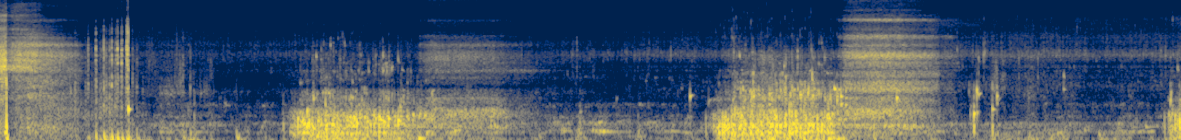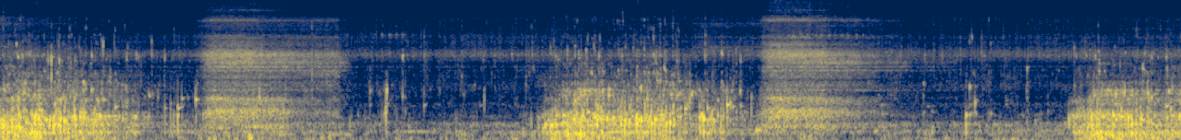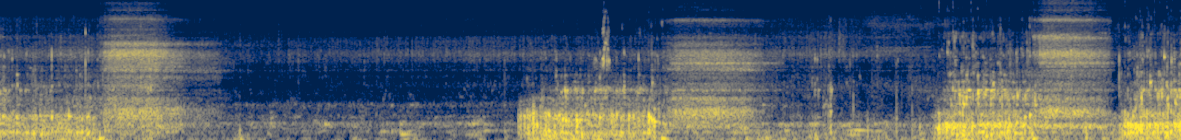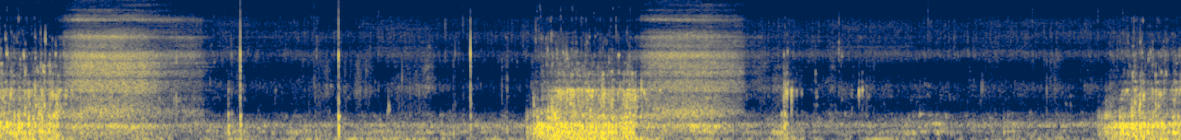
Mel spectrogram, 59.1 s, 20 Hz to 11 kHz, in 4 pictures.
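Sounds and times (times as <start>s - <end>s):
regulator air hiss: 0.0s - 1.1s, 5.3s - 6.8s, 10.6s - 12.0s, 17.3s - 19.2s, 24.2s - 26.1s, 30.8s - 32.4s, 37.8s - 39.4s, 42.5s - 43.5s, 45.1s - 47.0s, 52.3s - 53.9s
exhaled bubbles gushing: 0.0s - 31.8s, 35.6s - 59.0s.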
